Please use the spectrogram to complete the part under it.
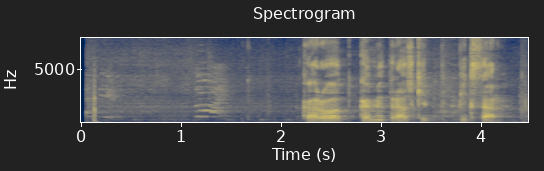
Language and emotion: Russian, neutral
